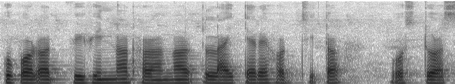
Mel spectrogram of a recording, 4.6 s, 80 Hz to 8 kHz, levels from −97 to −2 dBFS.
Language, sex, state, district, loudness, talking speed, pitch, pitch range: Assamese, male, Assam, Kamrup Metropolitan, -20 LUFS, 90 wpm, 120 Hz, 115-120 Hz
